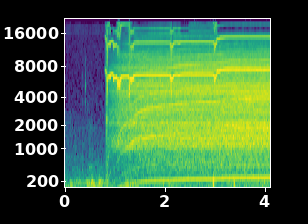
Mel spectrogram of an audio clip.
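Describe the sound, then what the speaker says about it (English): A power drill bores out a small model part for a steamjack workstation. The motor kicks in sharply and whines loudly and steadily for about three seconds, close to the listener. "let's drill out this guy"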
